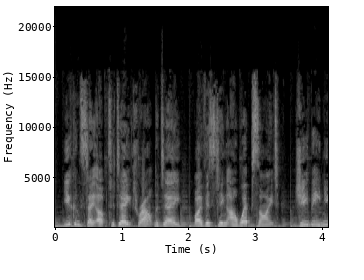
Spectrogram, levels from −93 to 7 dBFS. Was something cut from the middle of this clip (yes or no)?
no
